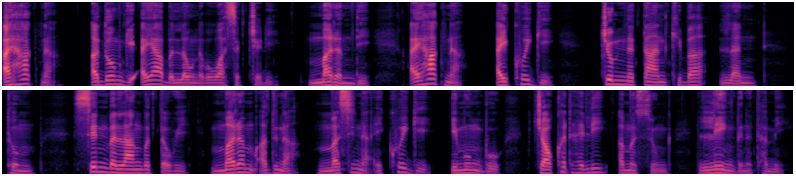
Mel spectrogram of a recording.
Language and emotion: Manipuri, neutral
